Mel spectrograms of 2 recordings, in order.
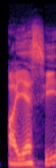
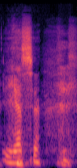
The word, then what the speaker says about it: IESE: He also completed an MBA at IESE, if I pronounce it correctly. Yes, you do. Do I? Yeah, IESE.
